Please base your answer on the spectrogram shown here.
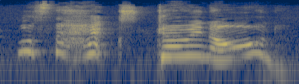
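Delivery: put-on high, loud bewildered boy voice; puzzled boy. A narrator's reading. Bruno asking what is happening, high and uneasy. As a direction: ask like an uneasy schoolboy. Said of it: "Bruno asked".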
